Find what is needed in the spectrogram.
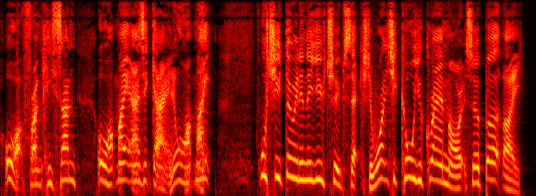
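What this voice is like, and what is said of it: Put-on Cockney accent. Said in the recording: “Can you speak with a Cockney accent?”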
